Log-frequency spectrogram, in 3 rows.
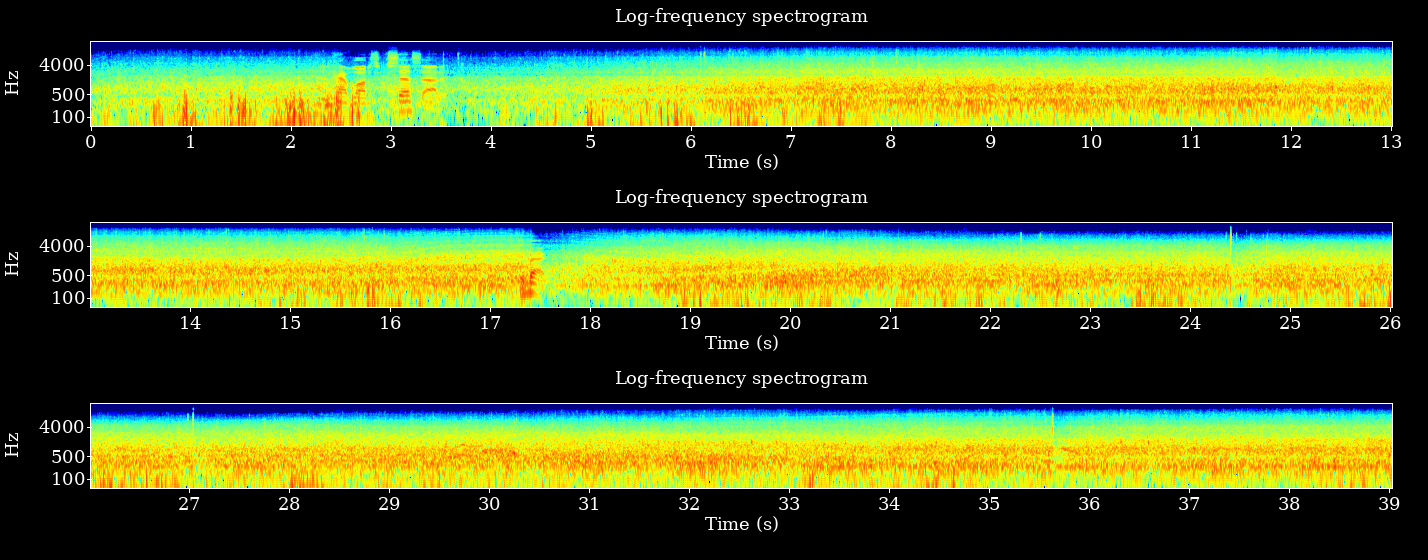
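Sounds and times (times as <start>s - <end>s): water rushing over rocks: 0.0s - 39.0s.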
